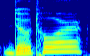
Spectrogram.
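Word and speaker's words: Doutor: near our hotel was a Japanese chain called doour uh it's spelled D o u t o r and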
